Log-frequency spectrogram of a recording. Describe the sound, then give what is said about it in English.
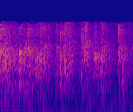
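Round of applause from a group at a campfire sing-along: faint, scattered hand clapping with a few stronger bursts, fading slightly toward the end. “Very good. Give yourselves a round of applause for that one.”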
